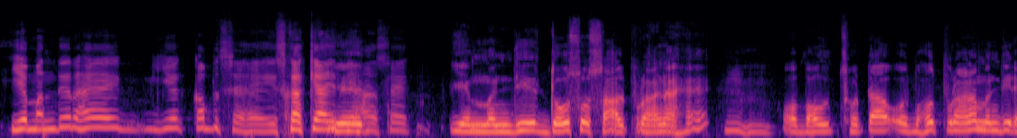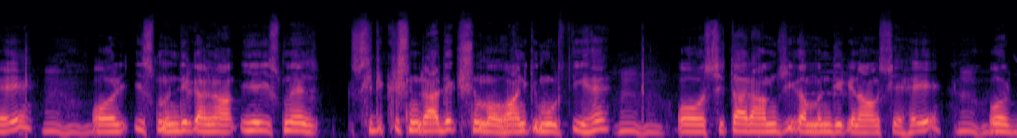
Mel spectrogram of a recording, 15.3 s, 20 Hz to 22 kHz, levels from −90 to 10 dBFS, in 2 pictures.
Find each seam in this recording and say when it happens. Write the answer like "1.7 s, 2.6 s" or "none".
none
